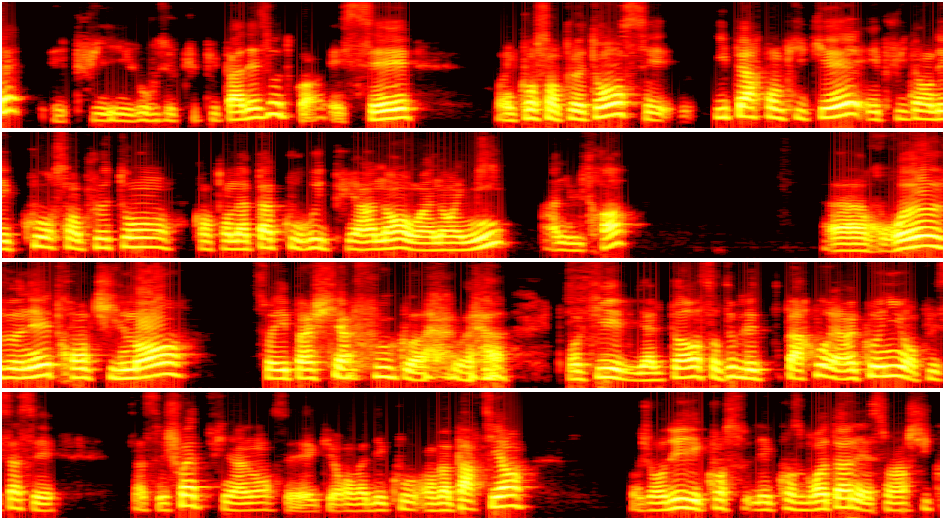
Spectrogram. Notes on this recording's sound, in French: À la fin du Webinaire une session de questions/réponses étaient proposées aux participants du Live.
